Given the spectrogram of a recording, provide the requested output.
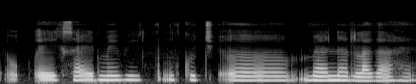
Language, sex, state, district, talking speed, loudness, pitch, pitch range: Hindi, female, Bihar, West Champaran, 145 wpm, -14 LUFS, 190 Hz, 175-200 Hz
